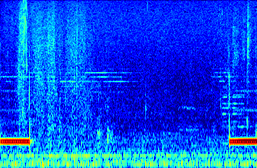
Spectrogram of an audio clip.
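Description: A phone ringback tone sounds twice, a steady electronic tone at the start and again at the end, with a quiet pause between.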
